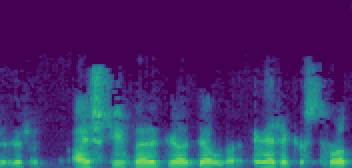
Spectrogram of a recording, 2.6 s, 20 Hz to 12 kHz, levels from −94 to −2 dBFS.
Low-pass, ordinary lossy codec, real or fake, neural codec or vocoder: 10.8 kHz; MP3, 32 kbps; fake; autoencoder, 48 kHz, 32 numbers a frame, DAC-VAE, trained on Japanese speech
